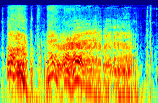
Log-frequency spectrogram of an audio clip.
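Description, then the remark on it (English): A zipper being drawn open on a zipper-topped leather briefcase lying on the front passenger seat of a car, a steady rasping pull lasting a few seconds with slight wavering in pitch as the slider moves along the track. “On the passenger side of the front seat is a leather briefcase with a zipper top.”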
